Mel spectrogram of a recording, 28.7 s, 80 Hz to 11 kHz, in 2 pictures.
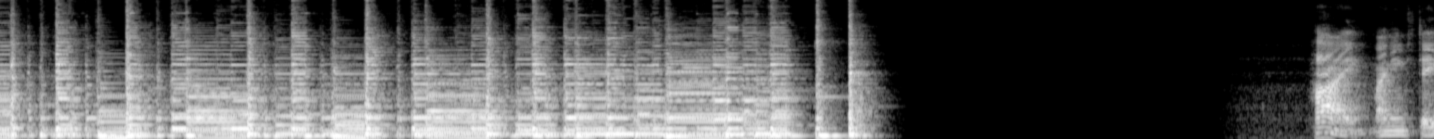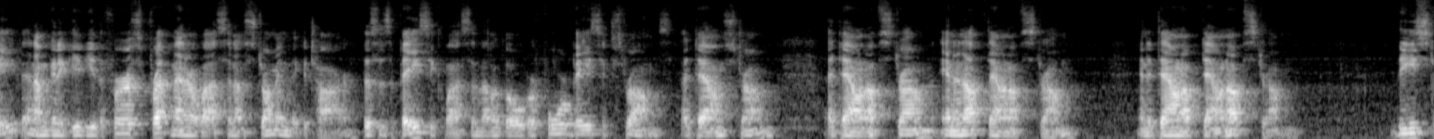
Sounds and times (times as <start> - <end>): Speech: 13.2 - 27.4, 28.3 - 28.6.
